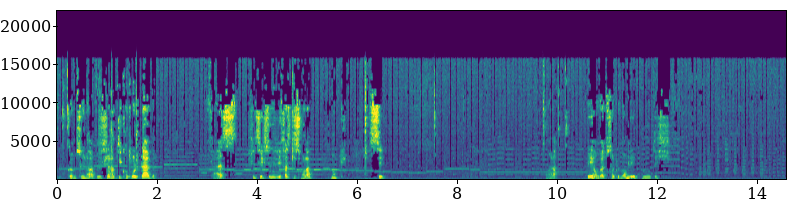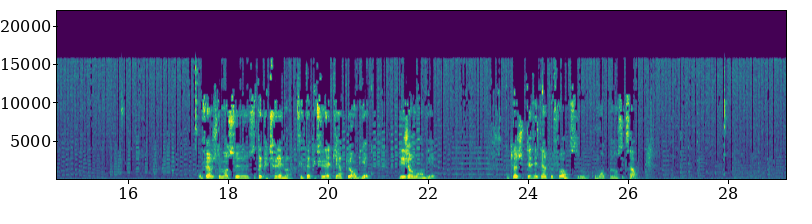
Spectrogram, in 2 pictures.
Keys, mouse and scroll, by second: 0.3-2.1 drag, 1.5 ctrl+Tab, 3.6 ctrl+Tab, 6.2 c, 12.2-13.9 drag, 18.7-22.4 middle drag, 23.1 middle click, 23.2-24.2 middle drag, 28.0-29.1 drag.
